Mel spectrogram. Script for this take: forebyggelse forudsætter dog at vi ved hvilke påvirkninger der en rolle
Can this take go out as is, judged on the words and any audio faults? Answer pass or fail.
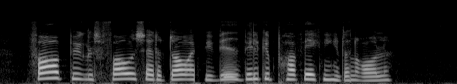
pass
